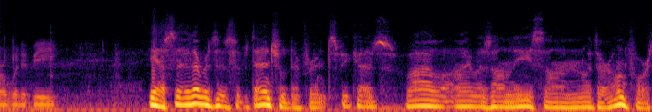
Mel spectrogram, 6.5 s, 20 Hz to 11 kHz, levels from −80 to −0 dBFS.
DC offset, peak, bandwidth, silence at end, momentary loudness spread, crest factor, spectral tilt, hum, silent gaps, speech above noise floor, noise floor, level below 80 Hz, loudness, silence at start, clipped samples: under 0.1%; -2 dBFS; 4.9 kHz; 0 s; 12 LU; 16 dB; -10.5 dB/octave; none; none; 22 dB; -37 dBFS; -36 dBFS; -17 LUFS; 0 s; under 0.1%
